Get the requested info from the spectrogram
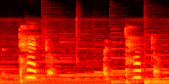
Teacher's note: पा का जो साउंड है वो अनस्ट्रेस्ड है, और टा का जो साउंड है वो स्ट्रेस्ड वन है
